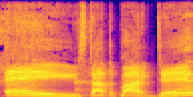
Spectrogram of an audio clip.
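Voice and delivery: gruff New York accent, very high, drawn out, slow. Taking a turn at the opening line: rough New York accent. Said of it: "rough, like, New York".

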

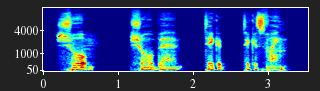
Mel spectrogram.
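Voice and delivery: sighing in exasperation. Narrating, a character turns to his good friend and answers with an exasperated sigh. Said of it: "with an exasperated sigh, he just goes".

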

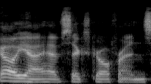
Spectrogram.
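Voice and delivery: ordinary delivery

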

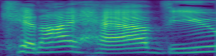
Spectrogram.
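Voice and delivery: slow, drawn-out, creepy vampire voice. Retelling what a performer asked: imitating a creepy vampire. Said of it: "creepy vampire, like, bullshit".

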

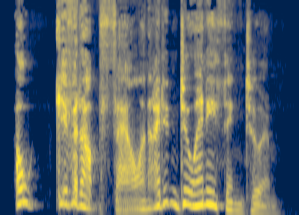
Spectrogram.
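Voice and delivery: hushed half-whisper, voice kept down. Answering Brendan's accusing question at Dad's bedside, trying to half-whisper. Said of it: "trying to whisper".

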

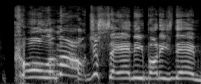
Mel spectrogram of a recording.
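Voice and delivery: urging, calling-out delivery.

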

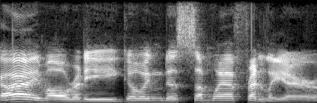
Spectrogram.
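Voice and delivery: slow, mocking villain taunt. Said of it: "voiceover from Kane, taunting them".

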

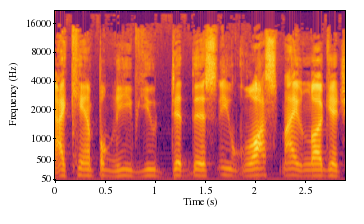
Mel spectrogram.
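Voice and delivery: mock irate, angry complaining yell. Retelling a traveler's complaint at the baggage office: imitating someone yelling. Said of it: "They were yelling".

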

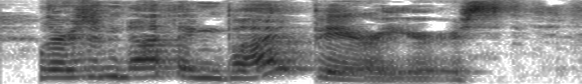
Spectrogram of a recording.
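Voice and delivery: blurted out while laughing. Retelling an artist's answer to an interview question, laughing as he blurted it out. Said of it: "he just started laughing and blurted out".

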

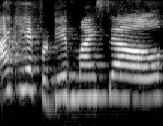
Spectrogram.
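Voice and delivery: mock weeping, high, tearful crying voice. Retelling sitting in a car after church, imitating own past crying. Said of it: "I'm sitting in his car after church and I'm crying".

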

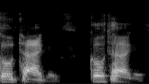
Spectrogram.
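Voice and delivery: rough, scratchy, creaky put-on character voice. Showing the other speaker an Ed Orgeron voice. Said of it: "my Ed Orgeron voice".

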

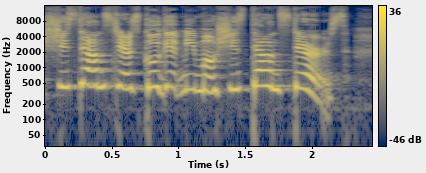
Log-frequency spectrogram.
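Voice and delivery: high-pitched, desperate, pleading screaming. Retelling a show's scene where a grandmother fights off an attacker: imitating someone screaming. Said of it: "she's screaming".

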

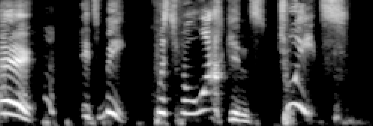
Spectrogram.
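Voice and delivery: very high voice with big swooping pitch. Joking about a celebrity's tweets: Frank Caliendo's Christopher Walken impression. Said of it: "That's you impersonating Frank Caliendo, impersonating Christopher Walken".

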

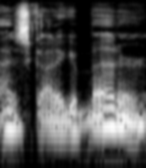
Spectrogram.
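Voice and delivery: put-on tearful voice, on the edge of crying. Imitating a quarterback at the podium who looks about to cry: imitating Mac Jones near tears. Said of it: "He looks like he's gonna cry".

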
